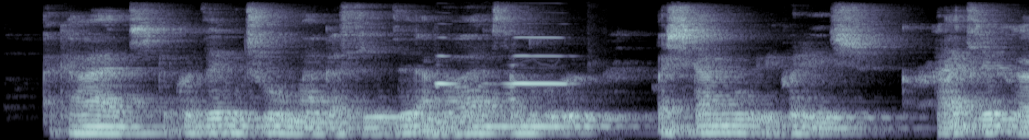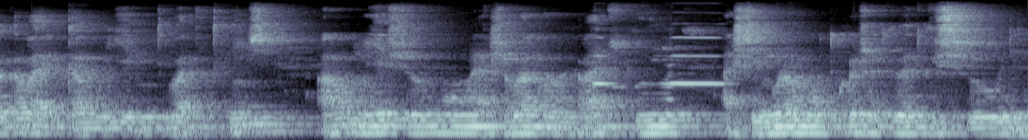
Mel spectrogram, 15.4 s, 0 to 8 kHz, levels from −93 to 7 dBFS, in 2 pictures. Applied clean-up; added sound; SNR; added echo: none; Wind instrument, woodwind instrument; 5 dB; reverberation time 0.9 s.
